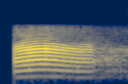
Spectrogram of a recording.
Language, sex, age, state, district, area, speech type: Hindi, female, 60+, Bihar, Begusarai, rural, conversation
